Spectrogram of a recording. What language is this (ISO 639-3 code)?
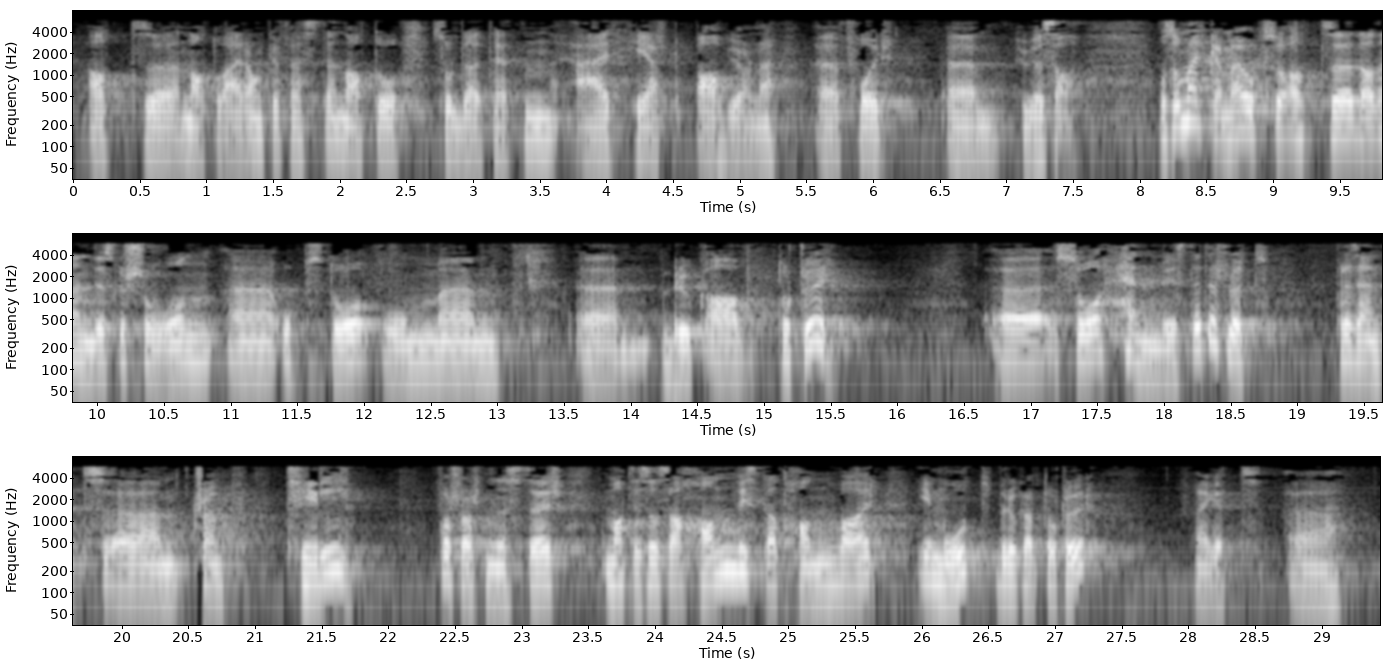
nob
